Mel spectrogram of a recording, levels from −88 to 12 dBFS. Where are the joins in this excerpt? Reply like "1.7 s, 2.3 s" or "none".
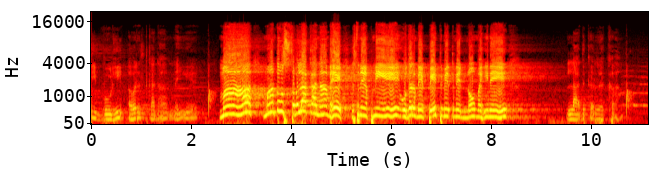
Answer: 2.5 s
